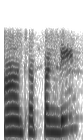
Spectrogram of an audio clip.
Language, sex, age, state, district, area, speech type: Telugu, female, 18-30, Andhra Pradesh, Nellore, rural, conversation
